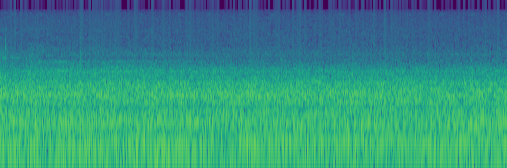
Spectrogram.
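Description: A vehicle's engine hums steadily from inside the cab as it drives along a road.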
